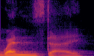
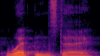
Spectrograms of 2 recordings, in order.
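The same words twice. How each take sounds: First: The word is said in the usual shortened way. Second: Every syllable of the word is pronounced fully. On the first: "I probably do go Wednesday like everyone else" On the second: "another word I enjoy saying right is Wednesday"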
